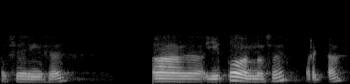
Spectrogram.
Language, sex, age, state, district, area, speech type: Tamil, male, 18-30, Tamil Nadu, Tiruchirappalli, urban, conversation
